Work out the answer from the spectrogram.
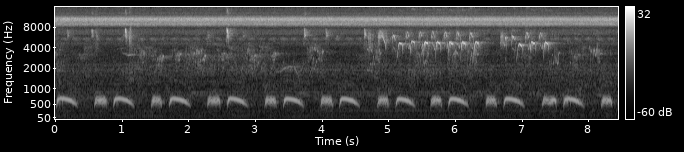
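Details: Spotted dove serving as a decoy in a trapping attempt with a new bird and new trap; steady run of paired coos, short note then a longer sagging one, while thin high chirps from other birds sound mid-clip.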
